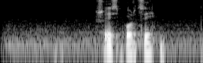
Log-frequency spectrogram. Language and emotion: Russian, neutral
